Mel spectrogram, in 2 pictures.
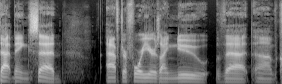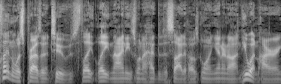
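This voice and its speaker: With an American accent, a man speaks at a fairly quick pace in a fairly low pitch and fairly even intonation, in a plain, everyday voice. The recording is very clean, with a silent background. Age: 40s. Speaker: entrepreneur and former city councilman. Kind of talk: casual interview chat.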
